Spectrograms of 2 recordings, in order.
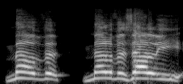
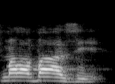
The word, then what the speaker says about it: Malavasi: Malavazali, a.k.a. Panda. No, man. Did I get it right, Bruno? It's Malavasi. Malavasi.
